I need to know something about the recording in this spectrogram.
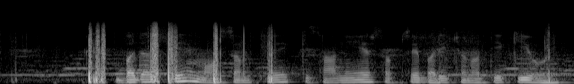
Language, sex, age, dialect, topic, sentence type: Magahi, male, 18-24, Northeastern/Surjapuri, agriculture, question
